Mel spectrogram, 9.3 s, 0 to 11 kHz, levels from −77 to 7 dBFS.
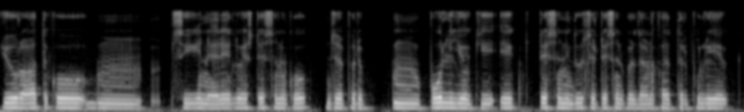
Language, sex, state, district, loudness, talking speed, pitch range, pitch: Marwari, male, Rajasthan, Churu, -17 LUFS, 140 wpm, 130-140 Hz, 135 Hz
